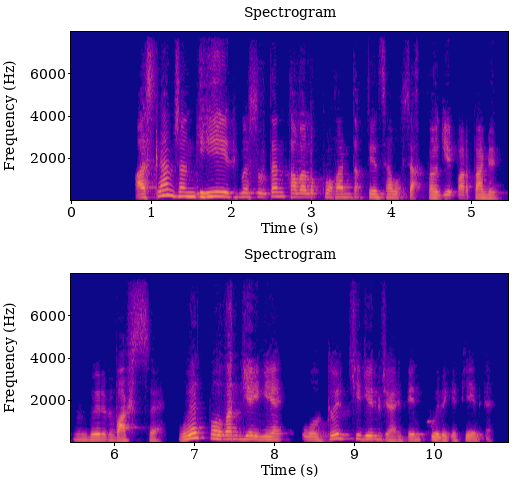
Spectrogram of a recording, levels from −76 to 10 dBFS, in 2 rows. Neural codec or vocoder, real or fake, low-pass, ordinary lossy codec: codec, 16 kHz, 0.5 kbps, X-Codec, HuBERT features, trained on general audio; fake; none; none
